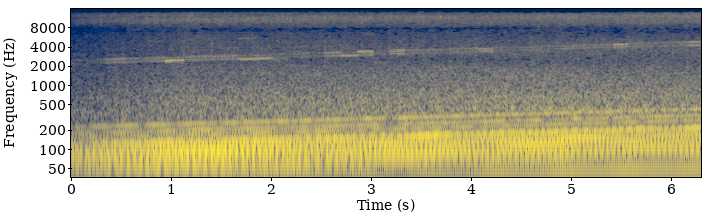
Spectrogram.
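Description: Car driving on a highway, heard from inside the cabin: a steady low road and engine rumble, with the engine's pitch climbing slowly as the car picks up speed. The sound swells in over the first second.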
